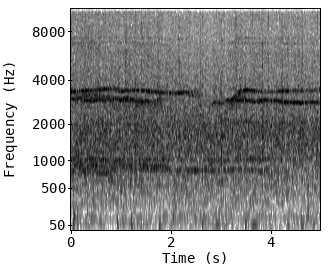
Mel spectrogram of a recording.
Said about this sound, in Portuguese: Vamos, uma salva de palmas pro IAC, gente.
